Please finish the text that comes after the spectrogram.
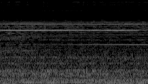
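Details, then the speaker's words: Narrowboat engine bay with a Vetus M4.17 engine (about 553 hours) and Technodrive gearbox: a constant high thin whistle over a steady airy hiss, no pitch change or grinding, from the diesel heater in the corner. Normal heater fan running. "The whistling that you can hear there in the background is the diesel heater whirring away, just in the corner there."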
